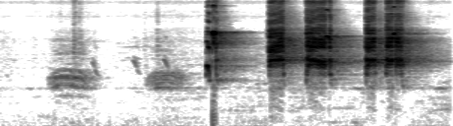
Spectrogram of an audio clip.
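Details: Black francolin, a female with chicks, in forest; a few soft low notes, then loud harsh rasping calls in quick bursts, the last four close together.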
